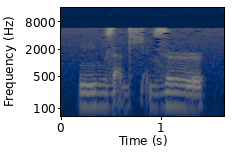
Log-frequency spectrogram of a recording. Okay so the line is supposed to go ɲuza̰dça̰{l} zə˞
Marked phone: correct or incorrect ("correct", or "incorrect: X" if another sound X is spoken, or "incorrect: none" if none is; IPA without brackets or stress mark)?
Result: incorrect: ʎ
